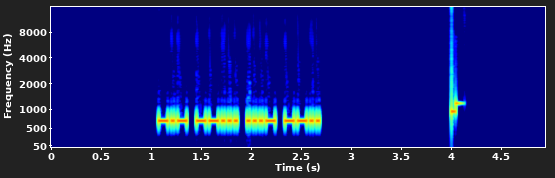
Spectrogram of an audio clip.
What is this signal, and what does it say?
Morse code, heard as a keyed tone, about 38 wpm, 700 Hz. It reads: K7VZ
